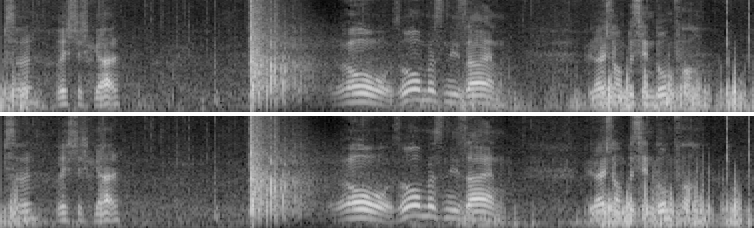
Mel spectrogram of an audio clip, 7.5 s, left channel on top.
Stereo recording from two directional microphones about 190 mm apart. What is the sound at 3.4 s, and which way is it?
Speech, 25° left (ahead or behind).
